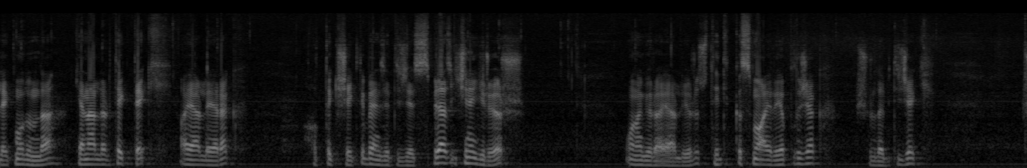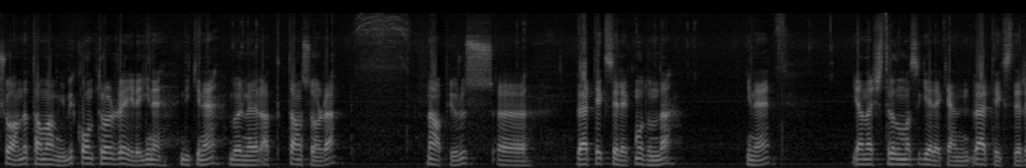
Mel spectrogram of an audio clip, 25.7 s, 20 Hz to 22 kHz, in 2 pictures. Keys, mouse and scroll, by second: 2.0-4.4 right drag, 6.2 middle click, 7.0-8.8 right drag, 8.0-11.6 drag, 11.6-12.8 middle drag, 12.8-14.2 drag, 14.2 ctrl+r, 17.8-19.3 drag, 19.3-20.4 right drag, 22.3-24.6 drag, 24.9 right click.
